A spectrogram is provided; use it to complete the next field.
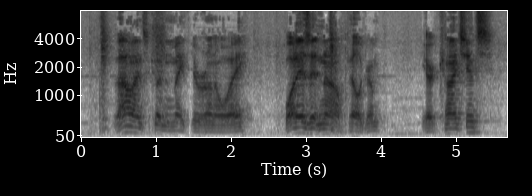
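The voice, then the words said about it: John Wayne's distinctive drawl. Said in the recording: “John Wayne is the American cowboy. From that walk to that distinctive drawl”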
